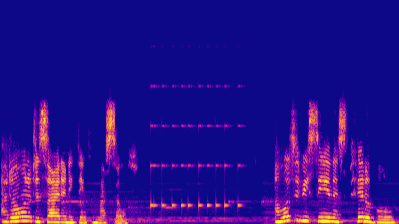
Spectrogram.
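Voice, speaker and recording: A woman's voice: fairly high pitch, lively intonation, normal speed, over music, lightly acted. A woman voicing a self-pitying, coy young female murder suspect in a visual novel, plaintive and teasing. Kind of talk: visual novel dialogue read aloud.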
